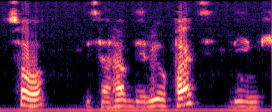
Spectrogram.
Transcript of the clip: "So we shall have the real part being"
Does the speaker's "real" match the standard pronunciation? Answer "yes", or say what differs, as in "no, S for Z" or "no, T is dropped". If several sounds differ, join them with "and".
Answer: yes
